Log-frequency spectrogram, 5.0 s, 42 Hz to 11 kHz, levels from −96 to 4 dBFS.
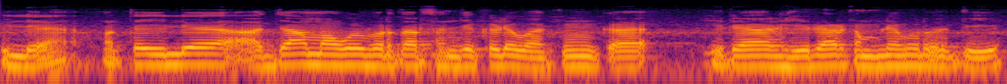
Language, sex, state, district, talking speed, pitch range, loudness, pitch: Kannada, male, Karnataka, Dharwad, 155 wpm, 135-150 Hz, -16 LUFS, 140 Hz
